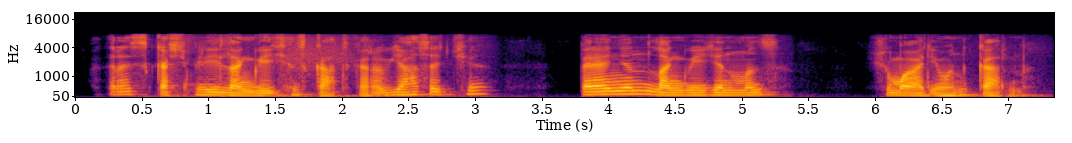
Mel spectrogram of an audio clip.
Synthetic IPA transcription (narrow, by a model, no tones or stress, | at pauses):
ɐɡɐɾɐsʲkɐʃmiɾiːlɐŋɡʋeːd͡ʒɐnzkat̪ʰkɐɾɐwjaːsɐt͡ʃʰi | pɾʲaːnɐnlɐŋɡʋeːd͡ʒɐnmɐnz | ʃumaːɾiʋɐnkɐ̰ɾn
